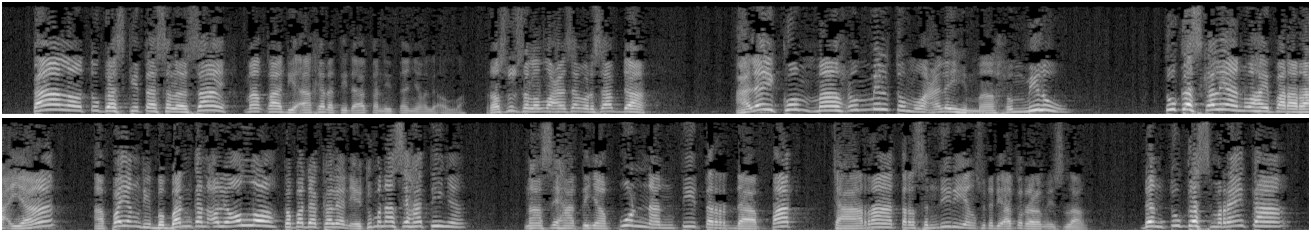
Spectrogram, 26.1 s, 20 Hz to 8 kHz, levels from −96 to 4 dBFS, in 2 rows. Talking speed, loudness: 105 wpm, -22 LUFS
